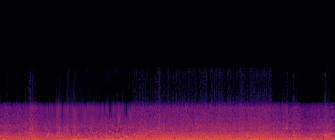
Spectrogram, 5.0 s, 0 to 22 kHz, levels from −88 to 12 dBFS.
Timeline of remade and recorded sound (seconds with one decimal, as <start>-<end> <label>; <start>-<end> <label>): 0.0-0.6 recorded; 0.6-2.0 remade; 2.0-5.0 recorded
